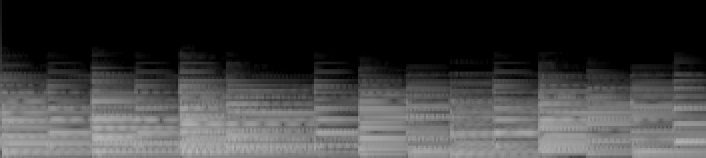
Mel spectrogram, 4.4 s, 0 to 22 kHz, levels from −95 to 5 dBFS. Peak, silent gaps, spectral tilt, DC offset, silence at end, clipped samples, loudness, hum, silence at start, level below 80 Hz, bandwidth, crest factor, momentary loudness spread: -14 dBFS; none; -8 dB/octave; under 0.1%; 0 s; under 0.1%; -30 LUFS; none; 0 s; -54 dBFS; 4.5 kHz; 16 dB; 6 LU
